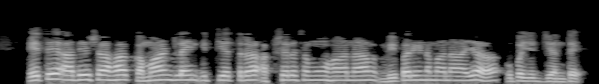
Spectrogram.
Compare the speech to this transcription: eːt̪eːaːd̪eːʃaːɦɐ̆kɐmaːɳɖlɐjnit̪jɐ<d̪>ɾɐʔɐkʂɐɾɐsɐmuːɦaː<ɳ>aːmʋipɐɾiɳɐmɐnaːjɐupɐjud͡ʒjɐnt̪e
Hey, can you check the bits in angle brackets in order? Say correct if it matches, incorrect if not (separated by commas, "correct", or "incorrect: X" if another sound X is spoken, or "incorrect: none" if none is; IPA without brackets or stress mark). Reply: incorrect: t̪, incorrect: n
